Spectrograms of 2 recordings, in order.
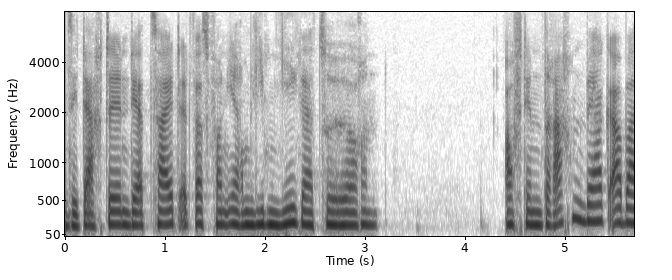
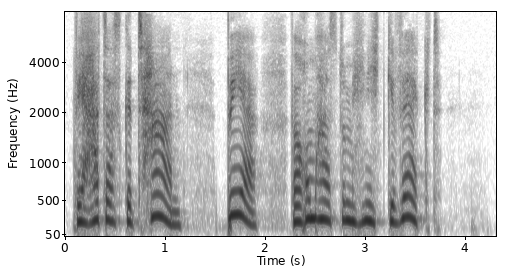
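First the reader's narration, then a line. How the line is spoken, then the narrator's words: Terrible roaring lion. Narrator (German): fing er an, fürchterlich zu brüllen und rief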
